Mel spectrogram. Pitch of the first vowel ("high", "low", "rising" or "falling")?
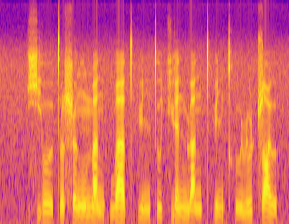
low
